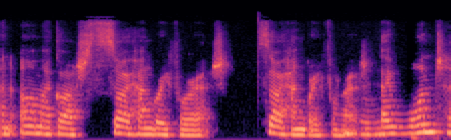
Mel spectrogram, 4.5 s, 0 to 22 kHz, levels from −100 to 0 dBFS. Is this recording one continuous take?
yes; 0 cuts

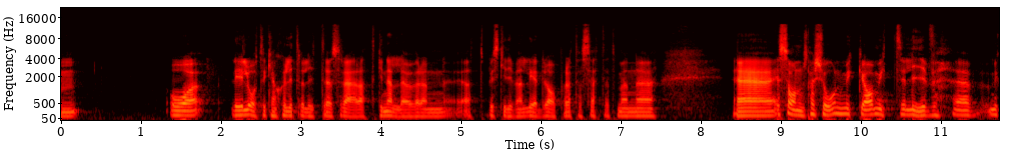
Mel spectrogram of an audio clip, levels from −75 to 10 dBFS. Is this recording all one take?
no; 3 cuts; at 2.9 s, 8.9 s, 9.3 s

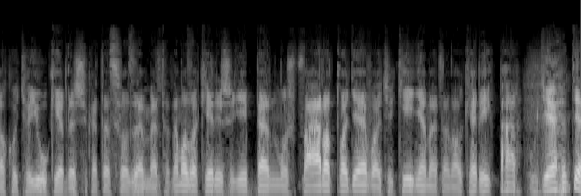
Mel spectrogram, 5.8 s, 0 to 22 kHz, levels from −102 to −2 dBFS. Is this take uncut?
yes; 0 cuts

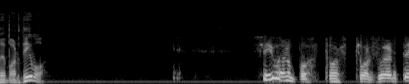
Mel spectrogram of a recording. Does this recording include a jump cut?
no; 0 cuts

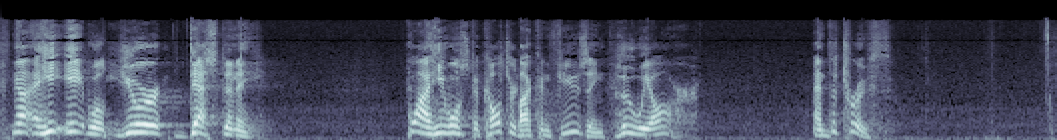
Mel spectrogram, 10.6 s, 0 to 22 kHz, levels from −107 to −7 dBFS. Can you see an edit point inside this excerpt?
yes; 6 cuts; at 1.1 s, 4.1 s, 4.7 s, 5.2 s, 6.1 s, 8.3 s

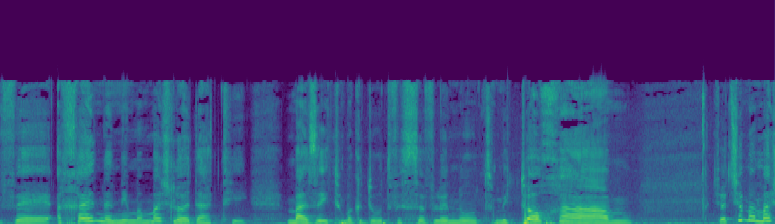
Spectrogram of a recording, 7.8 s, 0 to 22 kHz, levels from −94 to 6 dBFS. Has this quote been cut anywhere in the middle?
no; 0 cuts

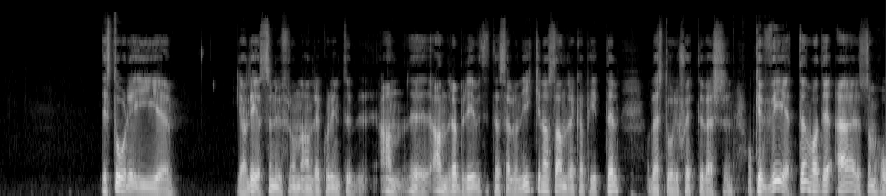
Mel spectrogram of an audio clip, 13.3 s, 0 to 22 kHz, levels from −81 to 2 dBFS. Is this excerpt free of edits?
yes; 0 cuts

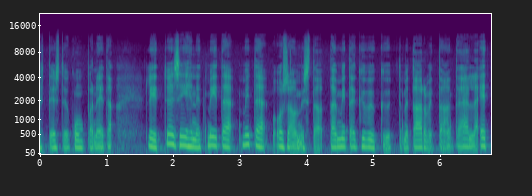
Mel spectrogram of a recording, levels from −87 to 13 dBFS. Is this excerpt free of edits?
yes; 0 cuts

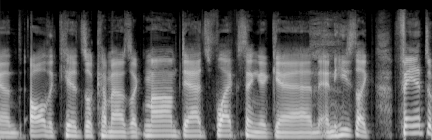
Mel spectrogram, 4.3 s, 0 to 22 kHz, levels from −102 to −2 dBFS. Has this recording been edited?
no; 0 cuts

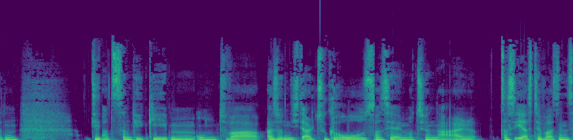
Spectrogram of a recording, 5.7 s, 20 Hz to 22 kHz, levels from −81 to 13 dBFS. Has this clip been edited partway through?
yes; 4 cuts; at 1.0 s, 1.3 s, 2.7 s, 3.7 s

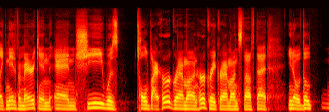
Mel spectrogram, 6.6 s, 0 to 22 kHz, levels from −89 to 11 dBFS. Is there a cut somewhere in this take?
no; 0 cuts

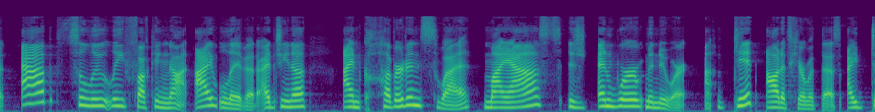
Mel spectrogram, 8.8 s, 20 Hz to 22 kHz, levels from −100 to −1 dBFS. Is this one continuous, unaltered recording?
no; 5 cuts; at 2.2 s, 2.7 s, 4.8 s, 5.9 s, 6.5 s

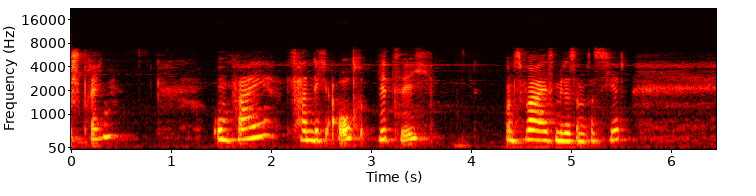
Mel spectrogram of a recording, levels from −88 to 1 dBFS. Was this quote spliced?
yes; 3 cuts; at 1.6 s, 3.1 s, 5.1 s

